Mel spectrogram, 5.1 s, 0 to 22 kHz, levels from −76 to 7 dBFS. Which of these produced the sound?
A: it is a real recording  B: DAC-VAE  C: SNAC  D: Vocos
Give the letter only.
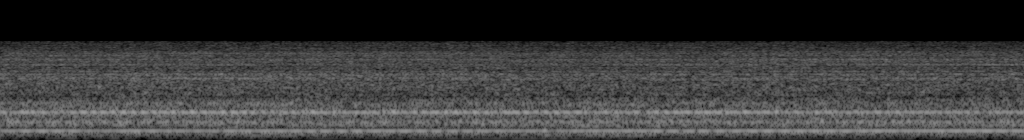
A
